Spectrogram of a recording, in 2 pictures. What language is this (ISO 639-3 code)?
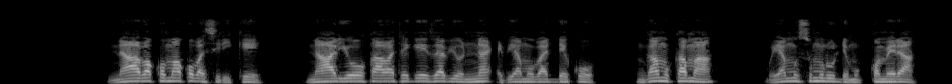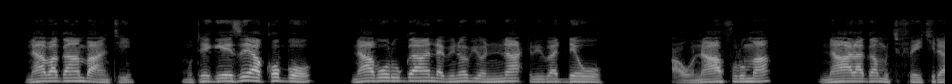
lug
